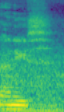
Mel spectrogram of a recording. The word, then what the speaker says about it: anise: and last is anise. – I think you're saying it right. – Yeah, I think I am too. – Your niece? – A niece. Not a niece.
